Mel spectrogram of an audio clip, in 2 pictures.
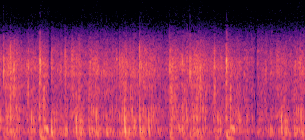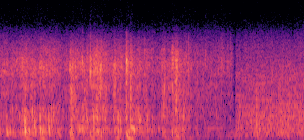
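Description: Hooves of a horse cantering along a river beat in a steady, rolling rhythm, fairly loud, with a broad rushing noise like water or rain underneath throughout.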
